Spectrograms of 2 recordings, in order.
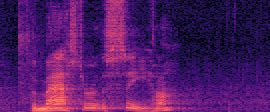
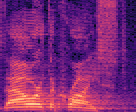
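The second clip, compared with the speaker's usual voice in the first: high, slow and louder, a firm confession; bold proclamation; 6 semitones higher, 9 dB louder, slower than usual. Retold or imitated. Peter answering Jesus, proclaiming it slowly. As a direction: declare it with conviction. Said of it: "Peter says".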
